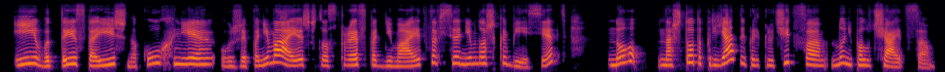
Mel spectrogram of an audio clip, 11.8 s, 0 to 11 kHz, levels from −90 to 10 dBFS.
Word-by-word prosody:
И 275 +5 +3
вот 190 -3 -3
ты 245 +8 +4
стоишь 220 +2 +1
на 175 -1 -9
кухне, 260 - +1
уже 180 0 -5
понимаешь, 225 - +5
что 210 - -6
стресс 225 +3 -1
поднимается, 195 - -1
всё 295 -1 -2
немножко 280 +3 -2
бесит, 195 - -4 0.6
но 295 +11 -1 0.2
на 220 +1 0
что-то 305 +5 -1
приятное 275 - +3
переключиться, 225 - -2
ну, 245 +8 -3
не 260 -4 -3
получается. 190 -8 -2
230 Hz, 110 wpm, -22 LUFS, 200-275 Hz, 0.6 s, понимаешь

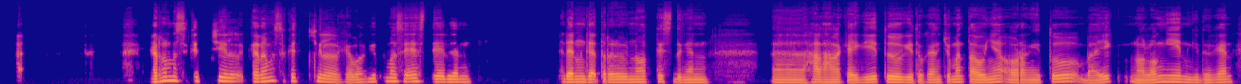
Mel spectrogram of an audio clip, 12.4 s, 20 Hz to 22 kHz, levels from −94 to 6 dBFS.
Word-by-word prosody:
A - - -7 1.3
Karena 165 +7 +5
masih 190 -1 0
kecil 180 0 0 0.2
karena 155 +2 +3
masih 190 - -9
kecil 160 -1 -2
kayak 120 0 -2
waktu 130 +3 -3
itu - - -30
masih 160 -2 0
SD - - -15 0.2
dan 135 0 +2 0.9
dan 130 0 +5
enggak 130 0 +4
terlalu 125 0 +2
notice 130 +2 -1
dengan, 120 0 0 0.8
eee, 120 -1 0
hal-hal 120 -1 +2
kayak 115 -1 +1
gitu, 130 0 +3
gitu 120 -1 0
kan. 120 0 0
Cuma 135 +2 -2
taunya 120 +3 +2
orang 115 0 0
itu 110 +5 -5 0.3
baik 120 +7 -1 0.2
nolongin 135 +6 +1
gitu 115 +1 -3
kan, 130 - +1
130 Hz, 155 wpm, -23 LUFS, 120-140 Hz, 1.3 s, Karena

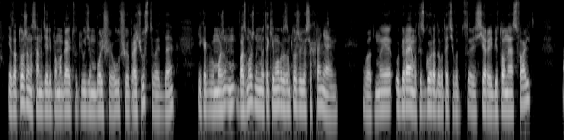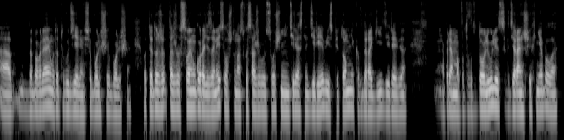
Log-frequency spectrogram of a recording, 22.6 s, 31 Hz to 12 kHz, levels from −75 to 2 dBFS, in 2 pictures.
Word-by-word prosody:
И - - -2
это 115 0 +3
тоже, 150 -2 +3
на 125 - +1
самом 115 -1 +1
деле, 120 0 +1
помогает 115 +1 +1
вот 115 +2 -12
людям 115 -2 0
больше 120 -1 0
и - - -3
лучше 115 -1 -2
прочувствовать, 115 -3 -1
да, 115 +5 0 0.5
и 125 - -4
как 120 0 0
бы 120 0 -2
можно, 120 +3 +4
м 140 0 -1
возможно, 135 +4 +2
мы 130 -1 +2
таким 130 +1 +1
образом 130 -2 +2
тоже 130 0 +1
её 125 0 +2
сохраняем, 115 -7 -2 0.5
вот. 105 -2 -5
Мы 125 +2 +1
убираем 130 0 +6
вот 115 +1 -4
из 120 - -3
города 125 -2 +3
вот 115 +1 -4
эти 115 -1 -1
вот 110 -1 -7 0.3
серые 115 -1 +3
бетон 115 +1 +3
и - - +4
асфальт, 150 +8 0 0.6
а, 110 -1 0
добавляем 120 +2 -1
вот 120 0 -3
эту 115 0 -7
вот 115 -1 -3
зелень 110 -3 -1
всё 110 0 -6
больше 115 0 -3
и 115 - -5
больше. 105 +3 -6 0.3
Вот - - -11
я 120 - +2
даже 125 +1 +1
даже 120 -1 -1
в - - -5
своём 125 -1 +3
городе 120 -3 +4
заметил, 120 +2 0
что 115 +1 -9
у - - -1
нас 115 0 -3
высаживаются 115 0 -2
очень 115 0 -2
интересные 115 0 -2
деревья 115 +2 0
из 110 - -6
питомников, 115 +1 -3
дорогие 110 +1 -1
деревья, 110 -2 -3 0.6
э, - - -16
прямо 110 -2 +1
вот 110 -1 -15
вдоль 110 +3 +2
улиц, 130 -1 +3
где 120 0 0
раньше 115 +1 +2
их 120 - -15
не 120 0 +1
было, 120 -2 -2
120 Hz, 205 wpm, -25 LUFS, 115-125 Hz, 0.6 s, убираем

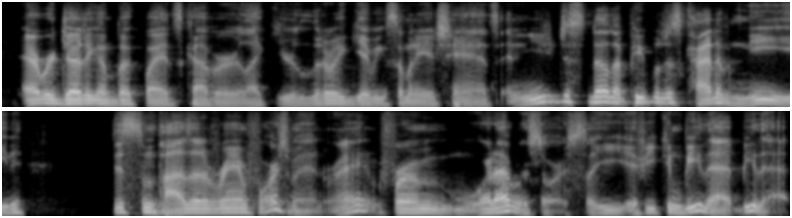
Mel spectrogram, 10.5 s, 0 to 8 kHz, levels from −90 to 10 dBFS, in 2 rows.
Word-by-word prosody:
ever 110 +2 +5
judging 110 0 +6
a - - +3
book 100 -1 -2
by 90 -1 -1
its 85 +1 -5
cover, 80 -2 -5
like, 80 +1 -8
you're 85 -1 -8
literally 95 +3 -1
giving 90 -1 -3
somebody 85 -2 -3
a 85 - -7
chance, 80 -1 -4
and 95 +7 -4
you 150 +5 +2
just 155 -2 -1
know 155 0 +7
that 140 - +1
people 140 -2 +2
just 135 -1 -1
kind 115 +3 +3
of 115 - -1
need 100 +2 0 0.6
just 125 - +2
some 125 -3 +2
positive 110 +4 +2
reinforcement, 115 -1 -1
right? - - -2
From 105 -2 0
whatever 70 - +3
source, - - -5
so - - -5
you 95 +1 -5
if 95 +6 -6
you 110 - -2
can 100 -3 -2
be - - +4
that, - - 0
be - - +2
that. - - -6
105 Hz, 235 wpm, -22 LUFS, 90-115 Hz, 0.6 s, know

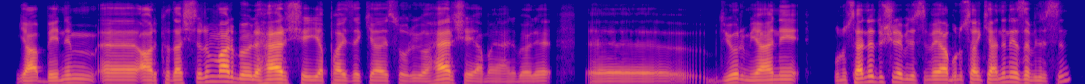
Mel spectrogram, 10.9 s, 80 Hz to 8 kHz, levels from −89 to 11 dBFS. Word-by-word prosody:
Ya 110 -3 +2
benim, 130 +3 -4
eee, 120 - -7 0.3
arkadaşlarım 125 +9 -1
var 180 -5 +7
böyle 130 -3 +2
her 130 +2 +9
şeyi 120 0 -5
yapay 115 -1 -1
zekâya 110 +1 -4
soruyor, 100 -1 -7
her 140 - +7
şeyi 105 -3 -6
ama, 95 +1 -10
yani, 95 0 -12
böyle, 100 +1 -6 0.4
eee, 95 0 -5 0.5
diyorum 125 0 -2
yani 120 +2 +1 0.3
bunu 120 +2 -11
sen 145 +7 +3
de 185 -2 0
düşünebilirsin 135 -7 -5
veya 125 -1 +4
bunu 125 0 -9
sen 125 - 0
kendin 140 +5 -1
de - - 0
yazabilirsin. 130 - -5
120 Hz, 160 wpm, -24 LUFS, 105-135 Hz, 0.5 s, her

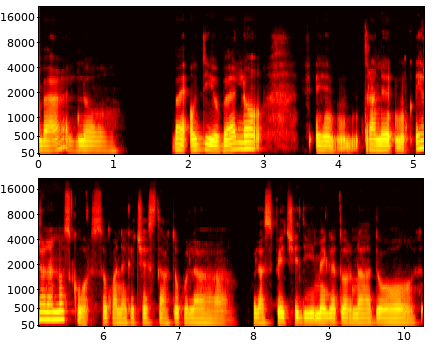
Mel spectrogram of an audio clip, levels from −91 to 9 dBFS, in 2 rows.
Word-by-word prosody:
Bello. 125 -2 -3 0.6
Beh, 145 -3 +1
oddio, 140 -2 +3
bello, 175 +6 +3 0.6
ehm, 125 -3 -1
tranne 140 -1 +3
uhm, - - 0
era 190 +4 +3
l'anno 205 +1 +5
scorso 135 -8 -4
quando 120 -2 -3
è - - -2
che 125 +1 -5
c'è 125 +1 -3
stato 125 +1 -4
quella 115 -4 -4 0.2
quella 120 -2 -2
specie 130 +3 0
di 125 -1 +1
mega 125 0 +3
tornado 120 -1 0
125 Hz, 125 wpm, -21 LUFS, 120-140 Hz, 0.6 s, l'anno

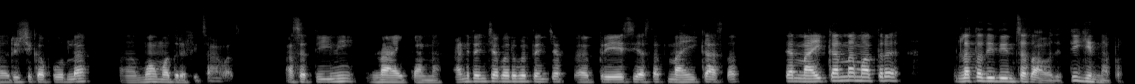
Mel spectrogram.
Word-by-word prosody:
ऋषी 110 0 -7
कपूरला 115 +5 0 0.3
अ, 100 0 -12
मोहम्मद 115 +1 -1
रफीचा - - -7
आवाज - - -15
आहे. - - -81 0.4
असं - - +1
तिन्ही 130 +4 -5 0.3
नायकांना 100 -3 0 0.2
आणि 130 +4 -5
त्यांच्याबरोबर 140 0 +3
त्यांच्या 130 0 -2 0.3
अ, - - 0
प्रेयसी 115 0 +1
असतात. 115 - -1
नायिका 115 0 0
असतात. 120 +1 -5 0.5
त्या 150 - +4
नायकांना 150 +6 +4
मात्र 175 +1 +3 0.7
लता 155 +2 +6
दीदींचाच 150 -4 +3
आवाज 90 -1 0
आहे. 90 - -12
तिघींना 140 - -2
पण. - - -15
130 Hz, 145 wpm, -23 LUFS, 110-145 Hz, 0.7 s, लता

